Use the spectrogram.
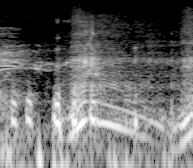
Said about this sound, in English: I couldn't hear you over the engine.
